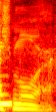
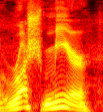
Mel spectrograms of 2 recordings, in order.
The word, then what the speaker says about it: Rushmere: Not Rushmore. I know. When you were saying it this morning, I thought, are you reading that right? Or are you just pronouncing it weird? That's the name of the song, Rushmere.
